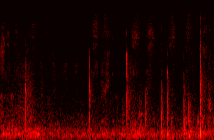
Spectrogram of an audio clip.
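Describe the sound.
Writing on a board during a lecture: a few short, scratchy strokes and taps at irregular intervals over a low, steady background hum.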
